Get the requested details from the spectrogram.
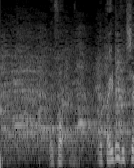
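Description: A man speaks into a microphone, heard over loudspeakers in a large echoing hall.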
